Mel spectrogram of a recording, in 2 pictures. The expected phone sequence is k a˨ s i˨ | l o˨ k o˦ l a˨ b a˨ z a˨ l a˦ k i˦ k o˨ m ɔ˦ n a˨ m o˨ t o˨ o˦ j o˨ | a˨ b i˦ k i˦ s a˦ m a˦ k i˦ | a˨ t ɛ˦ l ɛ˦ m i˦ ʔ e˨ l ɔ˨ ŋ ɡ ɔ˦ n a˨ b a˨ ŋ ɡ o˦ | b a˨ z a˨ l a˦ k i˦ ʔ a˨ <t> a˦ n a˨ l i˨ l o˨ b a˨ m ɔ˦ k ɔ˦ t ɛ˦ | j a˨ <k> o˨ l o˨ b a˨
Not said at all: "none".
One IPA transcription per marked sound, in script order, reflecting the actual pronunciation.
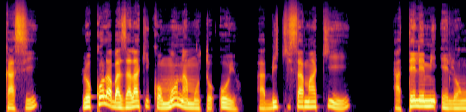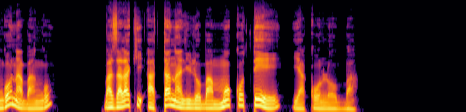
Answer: t, k

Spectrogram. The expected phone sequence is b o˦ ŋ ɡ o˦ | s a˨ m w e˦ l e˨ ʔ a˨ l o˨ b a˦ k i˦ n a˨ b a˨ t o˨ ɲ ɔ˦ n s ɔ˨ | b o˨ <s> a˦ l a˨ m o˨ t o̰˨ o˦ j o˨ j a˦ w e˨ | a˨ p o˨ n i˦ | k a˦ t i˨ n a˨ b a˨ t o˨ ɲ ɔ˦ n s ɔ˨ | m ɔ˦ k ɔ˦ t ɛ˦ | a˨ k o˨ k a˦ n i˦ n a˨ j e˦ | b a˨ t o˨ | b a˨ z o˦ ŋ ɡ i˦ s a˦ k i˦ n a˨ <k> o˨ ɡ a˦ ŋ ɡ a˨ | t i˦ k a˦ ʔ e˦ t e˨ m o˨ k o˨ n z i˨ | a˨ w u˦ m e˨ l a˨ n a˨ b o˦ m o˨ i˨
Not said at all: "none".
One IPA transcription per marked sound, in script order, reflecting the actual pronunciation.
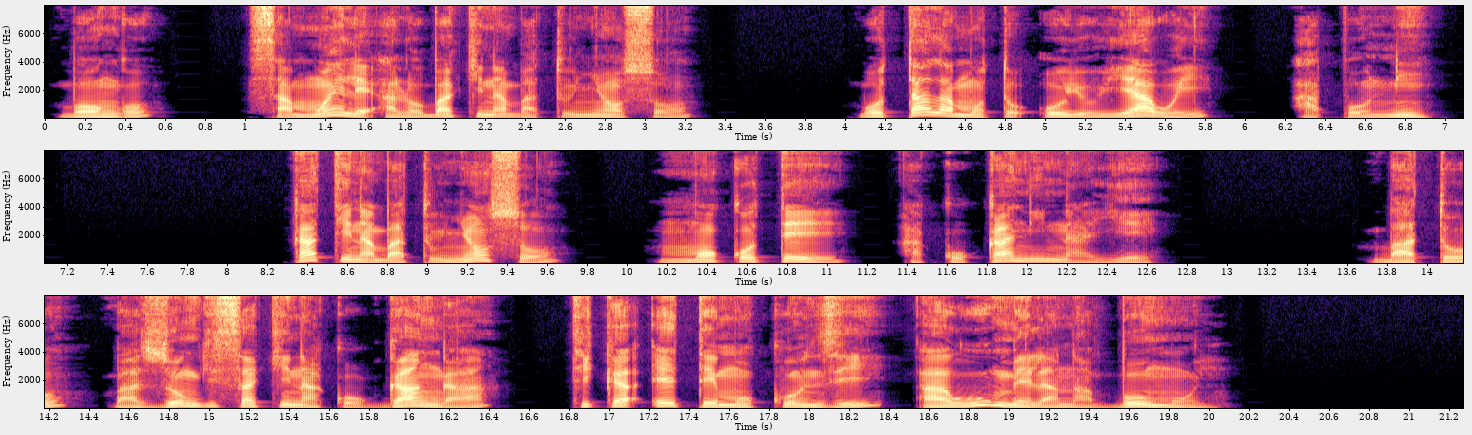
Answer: t, k

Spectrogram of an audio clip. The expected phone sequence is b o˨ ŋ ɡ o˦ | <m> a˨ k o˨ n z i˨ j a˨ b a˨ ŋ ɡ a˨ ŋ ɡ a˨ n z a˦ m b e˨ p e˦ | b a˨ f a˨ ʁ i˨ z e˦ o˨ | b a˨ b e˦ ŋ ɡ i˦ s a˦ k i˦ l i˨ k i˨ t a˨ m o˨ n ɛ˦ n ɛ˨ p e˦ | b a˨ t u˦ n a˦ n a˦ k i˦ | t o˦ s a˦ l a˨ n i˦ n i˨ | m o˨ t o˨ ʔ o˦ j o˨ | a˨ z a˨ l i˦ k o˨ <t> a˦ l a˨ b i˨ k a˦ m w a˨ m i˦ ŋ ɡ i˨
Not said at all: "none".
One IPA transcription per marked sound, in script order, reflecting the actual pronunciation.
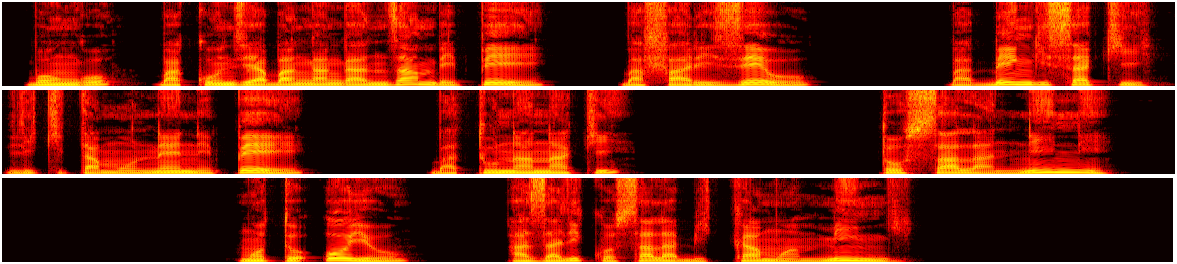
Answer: b, s

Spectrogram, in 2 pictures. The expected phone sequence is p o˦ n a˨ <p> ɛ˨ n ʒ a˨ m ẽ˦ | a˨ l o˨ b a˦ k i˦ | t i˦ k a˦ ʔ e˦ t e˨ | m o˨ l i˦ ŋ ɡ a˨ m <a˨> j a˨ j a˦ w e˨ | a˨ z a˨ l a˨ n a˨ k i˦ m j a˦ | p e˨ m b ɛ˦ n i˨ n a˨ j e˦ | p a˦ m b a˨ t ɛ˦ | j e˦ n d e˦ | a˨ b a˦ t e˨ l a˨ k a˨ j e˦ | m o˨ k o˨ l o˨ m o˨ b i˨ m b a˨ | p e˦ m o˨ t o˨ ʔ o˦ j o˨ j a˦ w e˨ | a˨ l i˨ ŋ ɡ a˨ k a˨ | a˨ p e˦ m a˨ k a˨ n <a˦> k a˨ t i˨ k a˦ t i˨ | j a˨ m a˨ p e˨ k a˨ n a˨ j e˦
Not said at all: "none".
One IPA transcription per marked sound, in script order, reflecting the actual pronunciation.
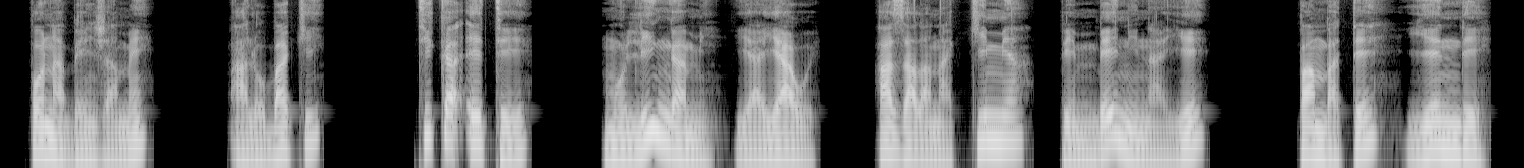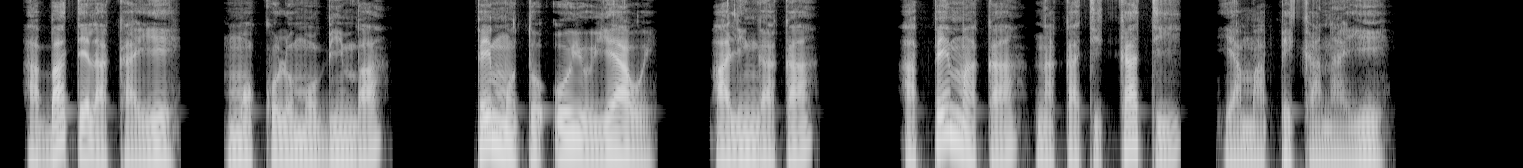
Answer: b, i˨, a˨

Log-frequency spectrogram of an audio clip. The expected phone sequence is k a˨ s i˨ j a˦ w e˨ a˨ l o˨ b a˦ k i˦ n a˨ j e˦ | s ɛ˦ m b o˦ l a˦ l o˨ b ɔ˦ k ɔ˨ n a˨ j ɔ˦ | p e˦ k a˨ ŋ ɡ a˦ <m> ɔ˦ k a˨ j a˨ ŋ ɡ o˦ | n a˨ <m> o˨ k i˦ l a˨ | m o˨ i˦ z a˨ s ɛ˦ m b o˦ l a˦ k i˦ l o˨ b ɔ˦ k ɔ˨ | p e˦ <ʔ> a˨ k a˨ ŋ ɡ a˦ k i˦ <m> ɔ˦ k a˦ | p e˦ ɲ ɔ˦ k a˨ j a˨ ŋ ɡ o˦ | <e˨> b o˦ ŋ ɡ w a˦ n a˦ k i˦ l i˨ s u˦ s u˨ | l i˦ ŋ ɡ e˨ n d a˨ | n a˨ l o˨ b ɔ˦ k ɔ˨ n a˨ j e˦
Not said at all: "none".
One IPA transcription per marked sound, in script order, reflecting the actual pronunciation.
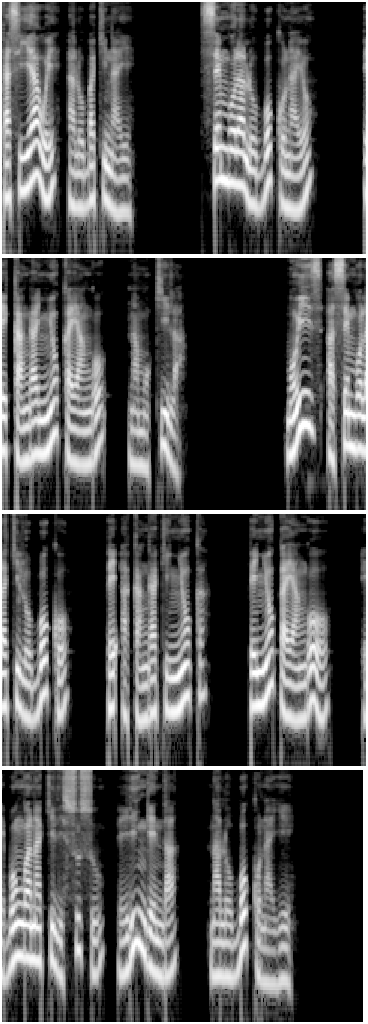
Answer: ɲ, m, ʔ, ɲ, e˨

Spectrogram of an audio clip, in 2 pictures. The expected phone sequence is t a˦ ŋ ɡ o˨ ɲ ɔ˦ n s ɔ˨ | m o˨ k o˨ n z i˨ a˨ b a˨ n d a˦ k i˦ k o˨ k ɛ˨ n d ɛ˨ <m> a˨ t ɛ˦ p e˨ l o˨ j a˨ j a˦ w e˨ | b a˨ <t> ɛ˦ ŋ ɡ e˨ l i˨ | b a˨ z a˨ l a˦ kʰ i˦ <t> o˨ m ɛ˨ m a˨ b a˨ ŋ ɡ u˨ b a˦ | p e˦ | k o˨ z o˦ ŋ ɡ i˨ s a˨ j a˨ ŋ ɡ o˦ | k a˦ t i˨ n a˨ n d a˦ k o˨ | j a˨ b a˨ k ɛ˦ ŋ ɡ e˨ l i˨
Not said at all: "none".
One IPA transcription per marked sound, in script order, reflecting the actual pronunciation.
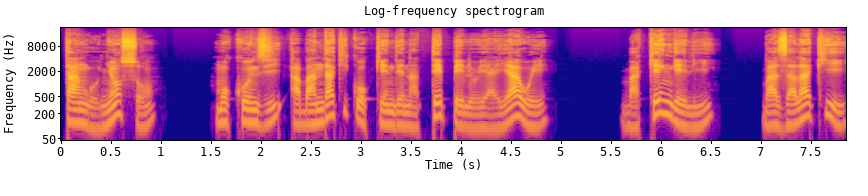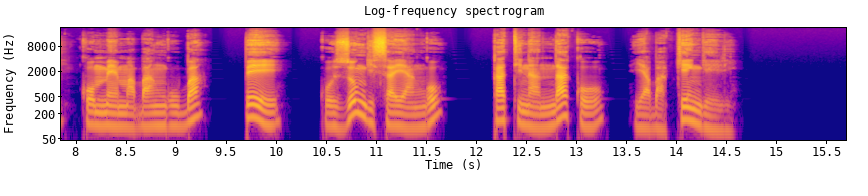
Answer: n, k, k

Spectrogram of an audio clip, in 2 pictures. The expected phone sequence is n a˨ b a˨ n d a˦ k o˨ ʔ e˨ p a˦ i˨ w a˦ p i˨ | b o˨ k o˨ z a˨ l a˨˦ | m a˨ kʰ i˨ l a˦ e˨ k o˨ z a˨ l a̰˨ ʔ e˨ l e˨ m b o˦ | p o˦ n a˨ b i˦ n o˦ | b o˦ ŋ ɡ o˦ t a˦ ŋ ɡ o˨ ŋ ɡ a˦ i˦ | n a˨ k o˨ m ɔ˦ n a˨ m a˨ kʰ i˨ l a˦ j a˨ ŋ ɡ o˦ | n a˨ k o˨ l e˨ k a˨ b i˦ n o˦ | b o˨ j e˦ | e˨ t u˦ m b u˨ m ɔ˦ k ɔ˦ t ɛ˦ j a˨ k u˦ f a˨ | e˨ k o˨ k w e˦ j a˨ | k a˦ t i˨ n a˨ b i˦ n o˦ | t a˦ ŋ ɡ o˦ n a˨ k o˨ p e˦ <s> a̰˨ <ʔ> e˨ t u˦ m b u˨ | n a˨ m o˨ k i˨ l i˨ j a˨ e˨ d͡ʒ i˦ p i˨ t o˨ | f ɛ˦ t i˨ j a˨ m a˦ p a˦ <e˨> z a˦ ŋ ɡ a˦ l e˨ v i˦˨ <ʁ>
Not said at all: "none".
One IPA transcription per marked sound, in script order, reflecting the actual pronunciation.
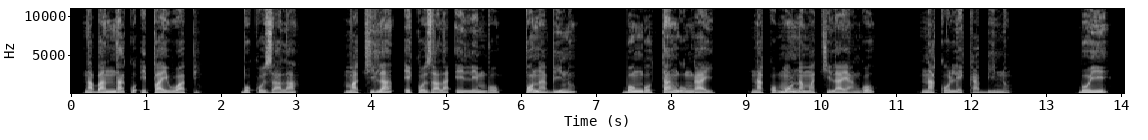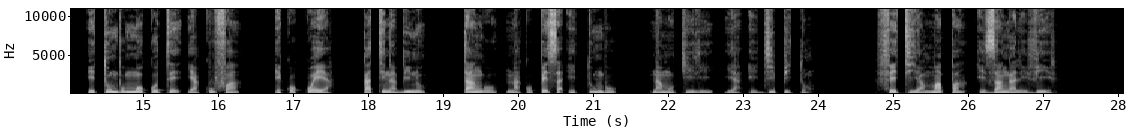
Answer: s, ʔ, e˨, ʁ

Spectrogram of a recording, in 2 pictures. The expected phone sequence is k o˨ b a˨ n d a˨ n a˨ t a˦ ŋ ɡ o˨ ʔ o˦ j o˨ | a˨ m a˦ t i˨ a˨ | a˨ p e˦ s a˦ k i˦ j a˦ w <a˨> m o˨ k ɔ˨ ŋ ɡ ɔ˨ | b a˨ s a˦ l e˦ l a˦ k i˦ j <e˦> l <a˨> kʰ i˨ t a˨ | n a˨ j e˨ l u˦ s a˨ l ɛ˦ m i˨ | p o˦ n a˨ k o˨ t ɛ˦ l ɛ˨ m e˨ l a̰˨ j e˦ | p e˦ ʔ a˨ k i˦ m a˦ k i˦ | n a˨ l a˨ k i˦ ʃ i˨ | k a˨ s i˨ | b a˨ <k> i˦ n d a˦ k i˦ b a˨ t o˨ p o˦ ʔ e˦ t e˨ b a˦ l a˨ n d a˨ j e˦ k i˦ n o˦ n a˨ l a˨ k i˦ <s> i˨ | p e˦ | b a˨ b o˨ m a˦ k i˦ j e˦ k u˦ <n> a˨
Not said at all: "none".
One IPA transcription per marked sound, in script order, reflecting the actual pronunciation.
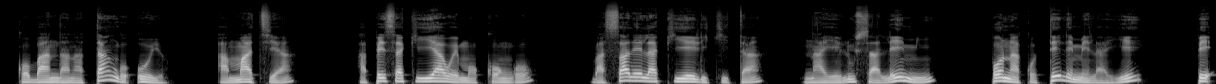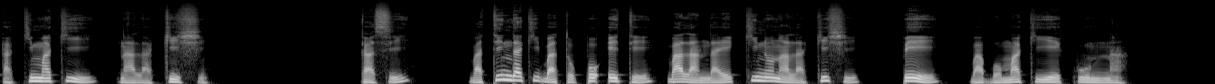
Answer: e˨, e˦, i˨, t, ʃ, n

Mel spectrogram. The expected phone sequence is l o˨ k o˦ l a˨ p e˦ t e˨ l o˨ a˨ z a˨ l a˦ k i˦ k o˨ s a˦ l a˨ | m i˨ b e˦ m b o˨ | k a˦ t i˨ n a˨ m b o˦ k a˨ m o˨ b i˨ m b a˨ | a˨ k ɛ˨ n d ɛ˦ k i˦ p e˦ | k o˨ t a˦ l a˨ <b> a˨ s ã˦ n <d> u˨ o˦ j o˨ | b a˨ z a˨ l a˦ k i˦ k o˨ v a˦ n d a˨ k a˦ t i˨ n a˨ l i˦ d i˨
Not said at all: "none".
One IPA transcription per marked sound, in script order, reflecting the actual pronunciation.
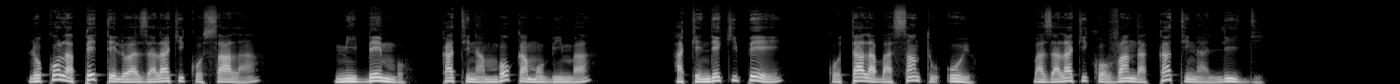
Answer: b, t

